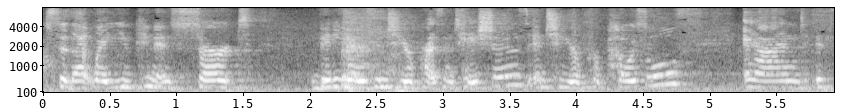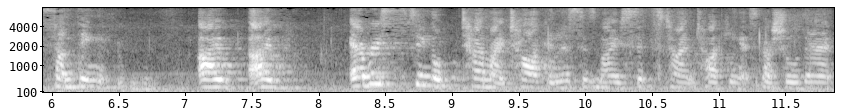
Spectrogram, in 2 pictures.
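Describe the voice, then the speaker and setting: A slightly hoarse woman gives a chatty conference talk, pitched a little high. She fills pauses with ums and restarts. She sounds a bit distant from the mic, with faint room ambience behind her. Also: background noise. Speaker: event planner giving a conference talk. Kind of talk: live presentation to an audience.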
